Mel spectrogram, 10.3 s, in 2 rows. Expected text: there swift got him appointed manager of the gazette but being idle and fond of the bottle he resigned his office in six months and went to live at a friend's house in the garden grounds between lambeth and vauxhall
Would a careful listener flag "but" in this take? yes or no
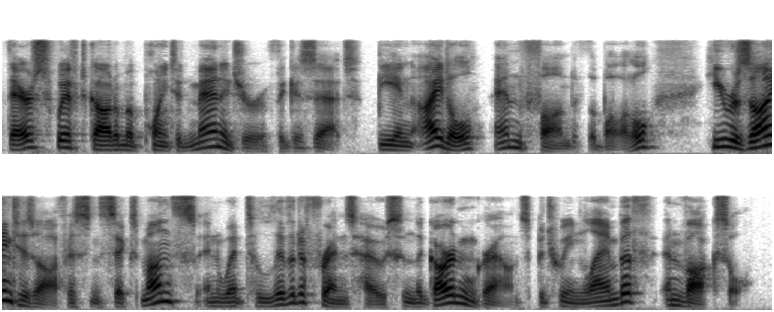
yes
